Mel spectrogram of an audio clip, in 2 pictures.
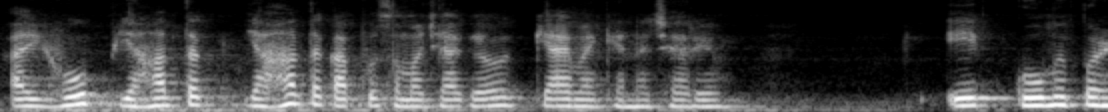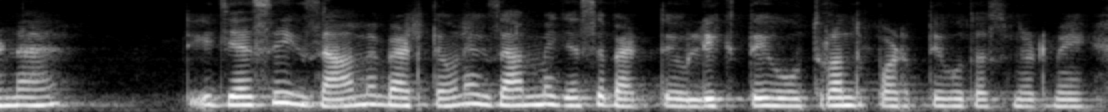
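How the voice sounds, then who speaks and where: A young woman talks through study tips in a relaxed, chatty vlog, repeating her points like a friendly coach. Her voice sits at an everyday pitch with a soft, mellow tone. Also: normal speed. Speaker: shorthand learner vlogger. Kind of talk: casual teaching vlog.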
